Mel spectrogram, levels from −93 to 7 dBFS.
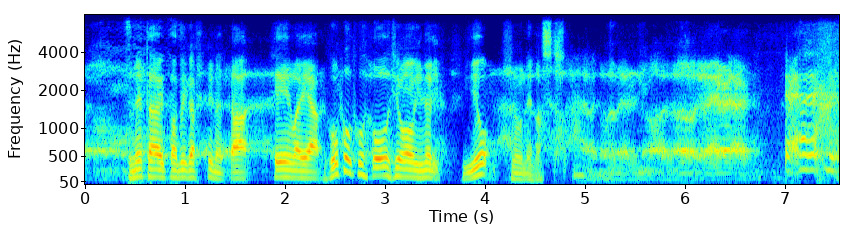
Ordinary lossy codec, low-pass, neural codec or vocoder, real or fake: Opus, 24 kbps; 7.2 kHz; codec, 16 kHz, 1 kbps, FreqCodec, larger model; fake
